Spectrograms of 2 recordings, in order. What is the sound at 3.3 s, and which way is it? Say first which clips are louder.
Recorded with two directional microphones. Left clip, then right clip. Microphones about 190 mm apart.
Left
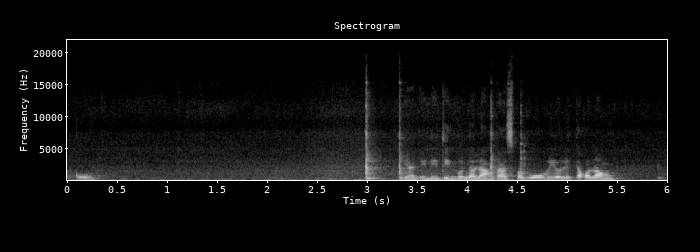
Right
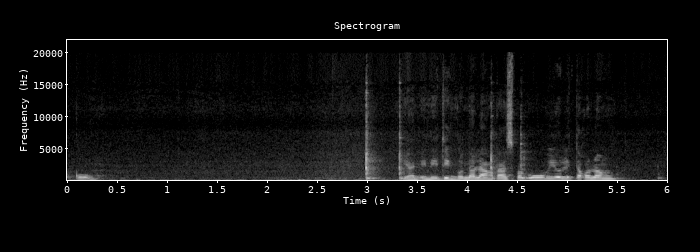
Speech: right 1 dB; 35° right (ahead or behind).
